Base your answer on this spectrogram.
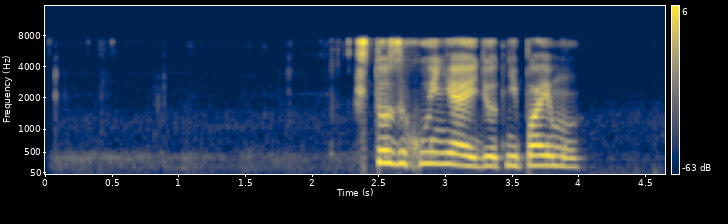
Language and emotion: Russian, angry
